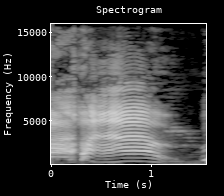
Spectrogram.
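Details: Young child crying about going to school: a sustained, tuneful wail with rising then falling pitch, an ordinary crying episode.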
